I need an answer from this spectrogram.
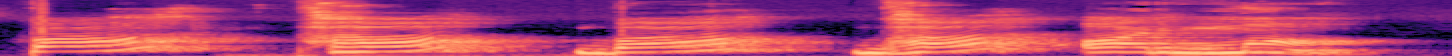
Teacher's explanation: प, फ, ब, भ, म, इनका उच्चारण स्थान हमारा ओष्ठ है, ये हमारे ओठ हैं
